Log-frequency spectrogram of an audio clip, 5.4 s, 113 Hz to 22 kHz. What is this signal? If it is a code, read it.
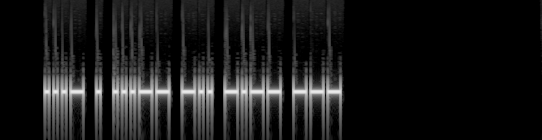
Morse code, heard as a keyed tone, about 27 wpm, 700 Hz. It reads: VE3DYO
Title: DXCC-100 Call Signs - 6 Characters - Repeated 3x - 28wpm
